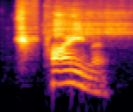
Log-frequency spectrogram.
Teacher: S t at the beginning of a word always turns the s into a shh sound.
